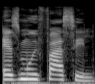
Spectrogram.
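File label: it is very easy, spanish, female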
